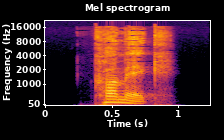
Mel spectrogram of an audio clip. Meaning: comic, comic strip or comic book
- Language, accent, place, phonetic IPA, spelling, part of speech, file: German, Germany, Berlin, [ˈkɔmɪk], Comic, noun, De-Comic.ogg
